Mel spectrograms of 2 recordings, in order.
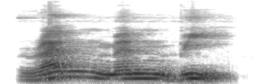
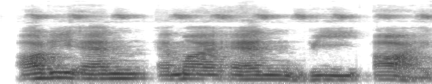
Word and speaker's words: renminbi: foreign exchange in china that is called renmenbi renminbi r-e-n-m-i-n-b-i keep that in mind the chinese currency is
